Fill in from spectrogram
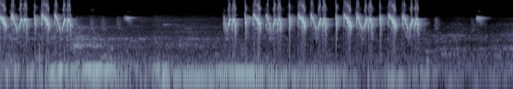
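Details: Energetic hill prinia song, a brisk string of high, dipping notes delivered quickly, broken by a quiet gap before another fast burst; faint low background hum.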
